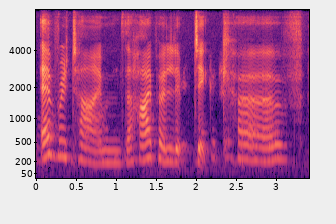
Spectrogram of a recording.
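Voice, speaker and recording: A woman giving live interpretation of a lecture, speaking in short halting phrases and correcting herself as she goes. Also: mid-range voice. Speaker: simultaneous interpreter.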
